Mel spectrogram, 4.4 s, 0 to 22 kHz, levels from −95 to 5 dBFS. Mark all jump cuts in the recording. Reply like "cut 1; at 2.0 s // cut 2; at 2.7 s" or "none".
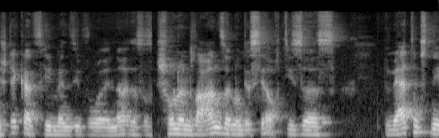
cut 1; at 1.5 s // cut 2; at 2.4 s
